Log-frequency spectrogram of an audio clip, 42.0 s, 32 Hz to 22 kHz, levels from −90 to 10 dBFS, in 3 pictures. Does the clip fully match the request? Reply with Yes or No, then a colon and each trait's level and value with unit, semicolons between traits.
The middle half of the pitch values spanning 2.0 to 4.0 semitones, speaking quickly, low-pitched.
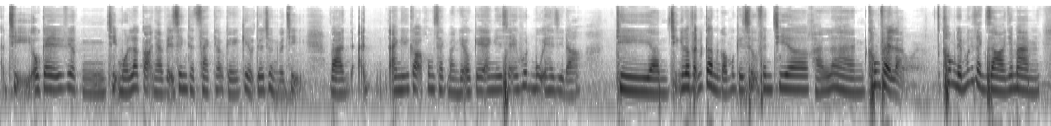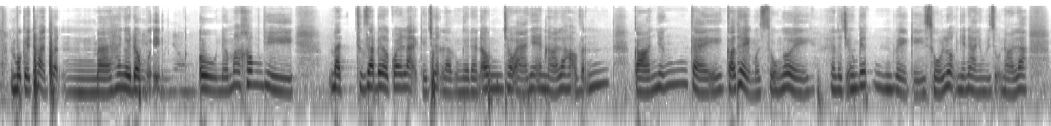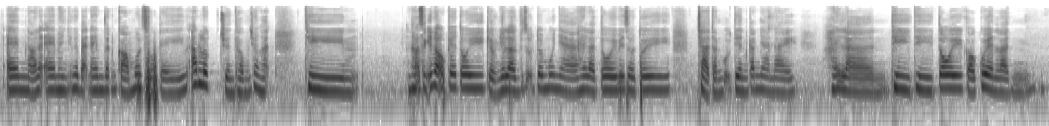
No: average, 2.9 semitones; fast, 255 wpm; high, 215 Hz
